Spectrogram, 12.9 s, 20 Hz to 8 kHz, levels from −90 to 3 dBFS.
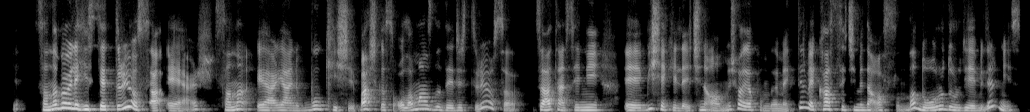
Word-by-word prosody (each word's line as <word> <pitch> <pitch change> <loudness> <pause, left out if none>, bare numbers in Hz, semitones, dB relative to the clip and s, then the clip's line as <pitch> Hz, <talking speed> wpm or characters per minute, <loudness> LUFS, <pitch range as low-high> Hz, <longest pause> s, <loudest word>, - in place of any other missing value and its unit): Ya, 275 - -16 0.2
sana 220 +8 +4
böyle 330 -4 +8
hissettiriyorsa 240 - +4
eğer 235 +11 -3
sana 245 +3 -2
eğer 180 -2 +2
yani 175 0 -3
bu 255 0 -2
kişi 190 -7 -6
"Başkası 255 -7 +1
olamazdı!" 210 +4 -1
dedirttiriyorsa 180 - -5
zaten 210 -3 +3
seni, 185 +1 -1 0.3
iii, 175 +1 +1
bir - - 0
şekilde 220 - -2
içine 205 0 -3
almış 200 - -4
o - - +4
yapım 210 - -2
demektir 145 - -5
ve 230 - +2
cast 255 0 +2
seçimi 200 -3 -3
de 200 - +1
aslında 200 - -3
doğrudur 195 0 0
diyebilir 180 - -2
miyiz? - - -6
205 Hz, 145 wpm, -24 LUFS, 180-250 Hz, 0.3 s, böyle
